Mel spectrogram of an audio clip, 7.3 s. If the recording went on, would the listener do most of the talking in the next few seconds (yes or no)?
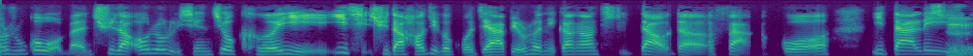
no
